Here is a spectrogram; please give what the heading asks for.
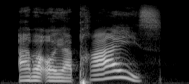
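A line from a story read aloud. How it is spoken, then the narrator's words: King calling. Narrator (German): rief der König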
